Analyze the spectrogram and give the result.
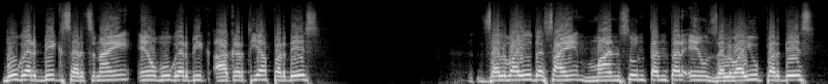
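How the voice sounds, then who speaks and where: A man's voice: high-pitched, level tone, a little slow, clear, resonant tone, no room sound. A man teaching as an exam coaching tutor, walking through a syllabus list and repeating key instructions. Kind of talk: syllabus walkthrough lecture.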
